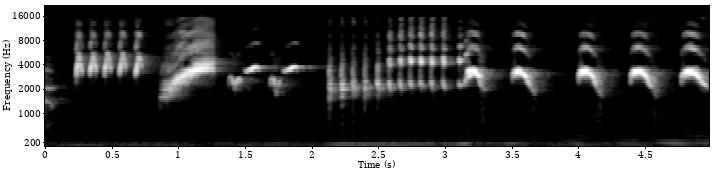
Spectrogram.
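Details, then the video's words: Asian pied starling singing loud and long as a lure for other birds: quick clicks, a rising whistle, a buzzy rattle, then a steady series of falling whistled notes. "Kicau Jalak Suren Gacor Paling Nyaring - Durasi Panjang ISIAN FULL ROLL cocok untuk PANCINGAN"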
